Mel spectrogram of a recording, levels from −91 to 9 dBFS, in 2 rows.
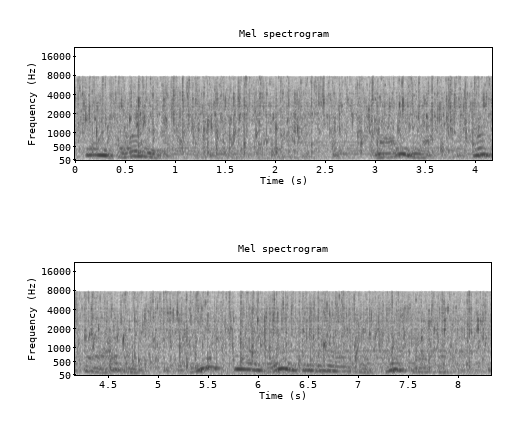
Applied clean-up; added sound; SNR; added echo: none; Stream; 0 dB; reverberation time 0.3 s.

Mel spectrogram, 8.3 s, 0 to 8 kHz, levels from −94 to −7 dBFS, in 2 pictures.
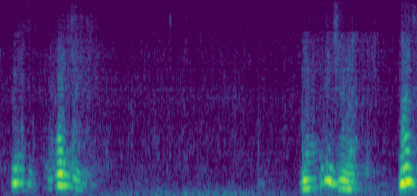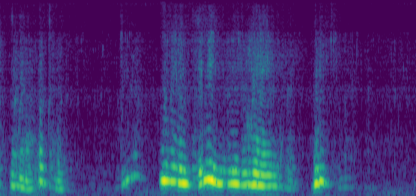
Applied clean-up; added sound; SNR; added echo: neural mask model DeepFilterNet 3.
